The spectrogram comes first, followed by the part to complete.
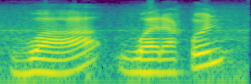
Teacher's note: और इसका मखरज होंठों का दरमियानी हिस्सा, यानी होंठों के दरमियानी हिस्से से मुंह को गोल करके, होंठों को गोल करके वा अदा आता है।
